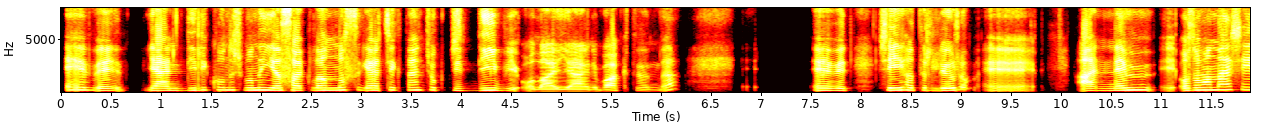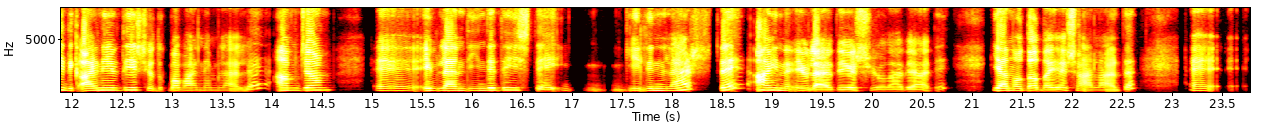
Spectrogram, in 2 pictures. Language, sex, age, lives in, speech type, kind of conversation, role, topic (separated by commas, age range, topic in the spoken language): Turkish, female, 40-44, Spain, conversation, podcast, guest, Evde kim hangi dili konuşurdu ve bu durum seni nasıl etkiledi?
